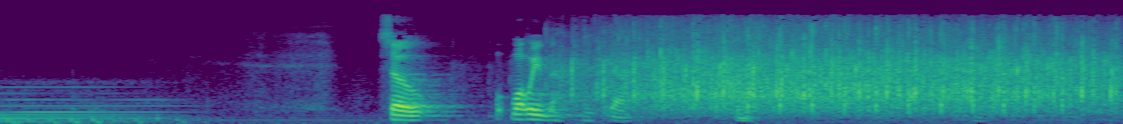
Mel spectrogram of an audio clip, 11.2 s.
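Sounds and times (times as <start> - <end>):
speech: 3.9 - 4.3, 5.1 - 6.5, 7.4 - 7.6
audience clapping: 5.2 - 11.2.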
